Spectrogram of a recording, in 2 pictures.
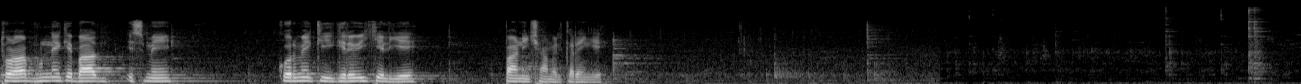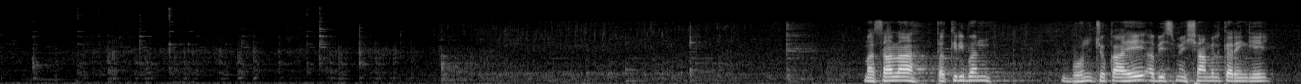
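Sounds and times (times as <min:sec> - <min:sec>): food sizzling in a pot: 0:08.7 - 0:23.7
spatula scraping a pot: 0:09.4 - 0:17.4.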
